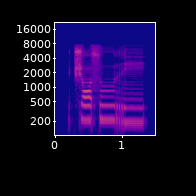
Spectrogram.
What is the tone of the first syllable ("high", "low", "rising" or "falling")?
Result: high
